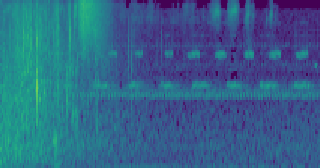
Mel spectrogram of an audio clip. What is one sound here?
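Water bubbles and churns in a hot tub.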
